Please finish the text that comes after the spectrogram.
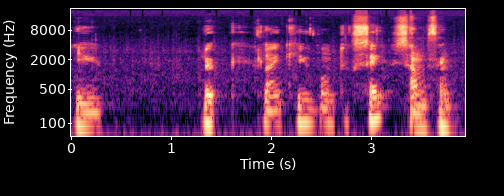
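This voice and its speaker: A man's voice: low-pitched, takes it slowly, warm tone, a little hiss or hum. A man playing a polite, devoted robot butler in an audio drama, speaking in a formal, stiffly precise and deferential manner. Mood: calm, attentive. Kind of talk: scripted roleplay audio drama.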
